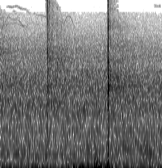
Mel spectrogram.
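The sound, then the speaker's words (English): Two crisp finger snaps about half a second apart, the second sharper and louder than the first, over a faint low background hum with no talking. “I always like to snap my fingers.”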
